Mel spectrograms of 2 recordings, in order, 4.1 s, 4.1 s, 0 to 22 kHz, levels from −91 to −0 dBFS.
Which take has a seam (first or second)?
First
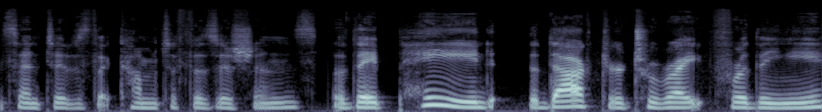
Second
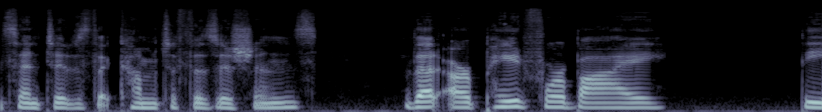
first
